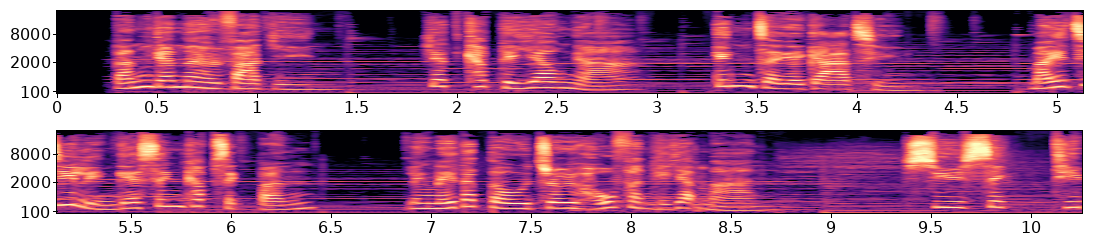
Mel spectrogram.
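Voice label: Cantonese Megamix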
